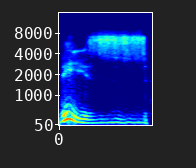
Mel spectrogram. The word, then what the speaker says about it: these: pronunciation between this and these is quite hard to hear sometimes. These is actually a longer sound. This, these, this, these, like that.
